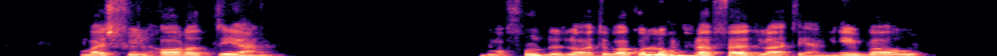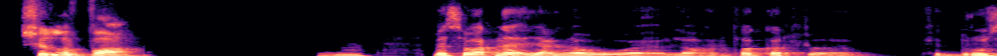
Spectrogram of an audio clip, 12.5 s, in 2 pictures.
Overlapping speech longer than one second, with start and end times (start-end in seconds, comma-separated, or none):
none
